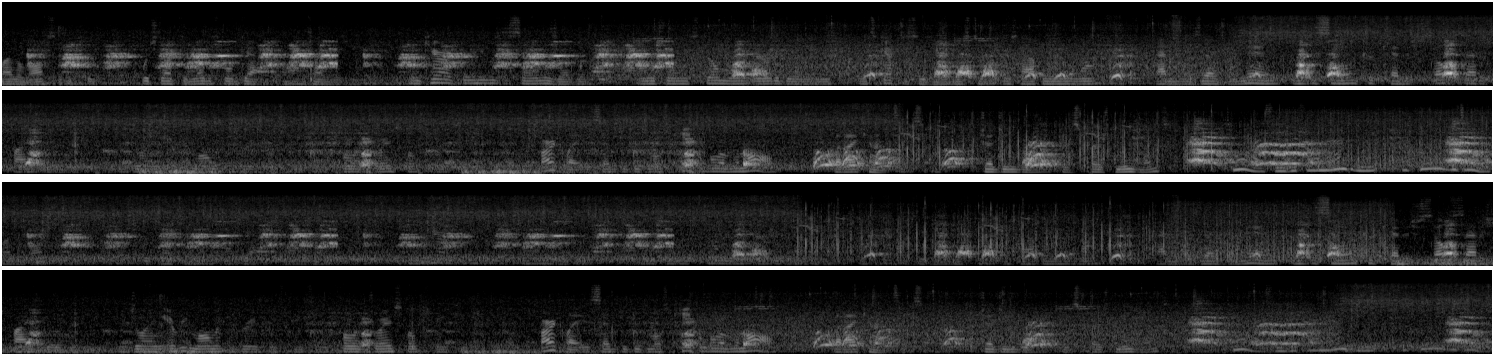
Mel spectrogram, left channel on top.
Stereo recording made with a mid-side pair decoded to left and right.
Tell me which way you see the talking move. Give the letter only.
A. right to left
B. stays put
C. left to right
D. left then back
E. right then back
E.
